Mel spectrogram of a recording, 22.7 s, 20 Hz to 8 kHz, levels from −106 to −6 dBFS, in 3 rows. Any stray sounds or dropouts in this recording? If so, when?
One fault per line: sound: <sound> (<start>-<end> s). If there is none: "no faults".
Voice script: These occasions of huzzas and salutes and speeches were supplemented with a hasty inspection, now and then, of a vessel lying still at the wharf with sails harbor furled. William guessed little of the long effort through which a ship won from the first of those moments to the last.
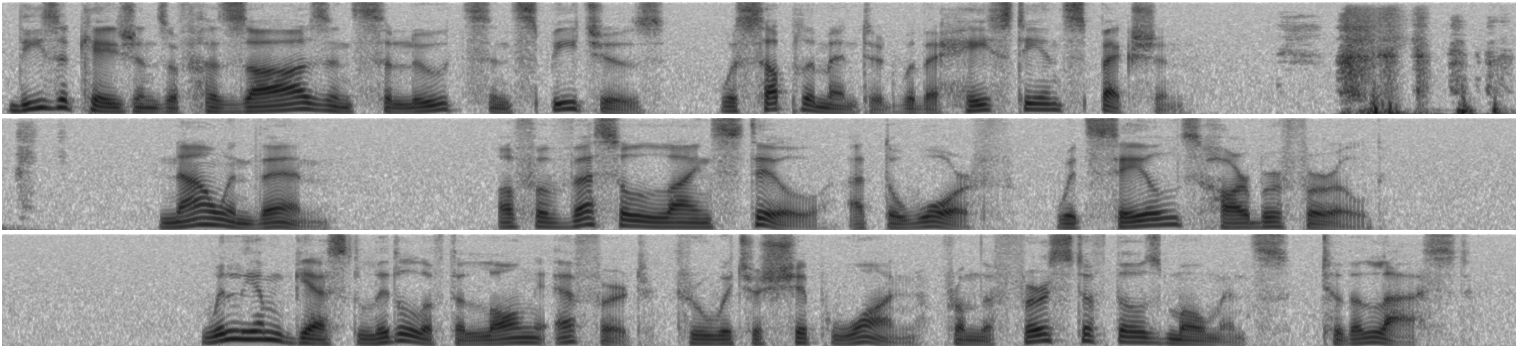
sound: laugh (6.4-7.9 s)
